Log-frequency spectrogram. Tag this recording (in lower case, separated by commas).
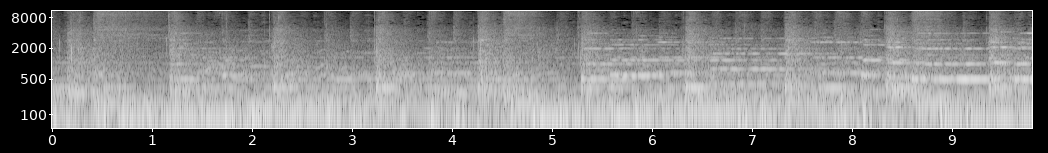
music, applause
